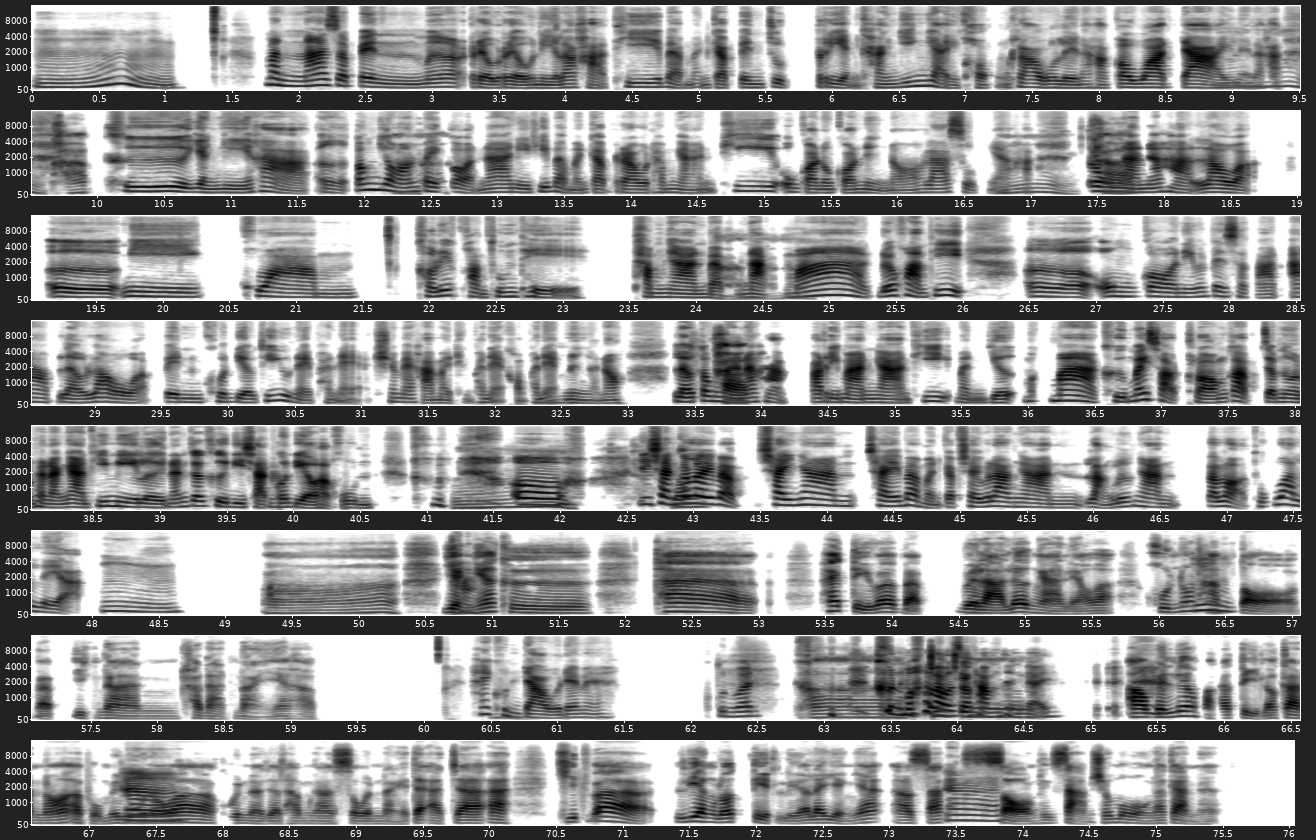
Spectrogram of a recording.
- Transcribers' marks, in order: tsk; tapping; tsk; chuckle; tsk; chuckle; laughing while speaking: "คุณว่าเราจะทำถึงไหน ?"; chuckle; other background noise
- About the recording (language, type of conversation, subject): Thai, podcast, จุดเปลี่ยนสำคัญในเส้นทางอาชีพของคุณคืออะไร?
